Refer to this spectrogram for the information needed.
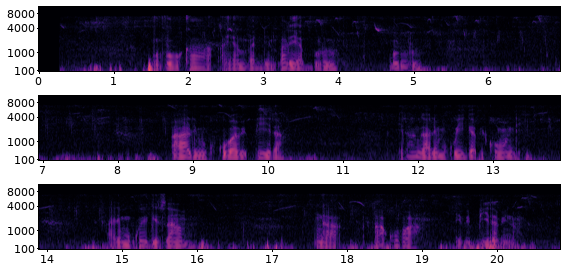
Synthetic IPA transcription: mṵvuβukaa̰jaːmbadːe̞ːmpalejabṵlu | bululu | alimuku̥kuβaβipiːɾa | e̞ɾaŋɡaːlimukujiɡaβikʰo̞ːnde | a̰limukwe̞ːɡe̞zaːmu | ŋɡaː | kuβa | e̞βipiːɾaβḭno̞̰

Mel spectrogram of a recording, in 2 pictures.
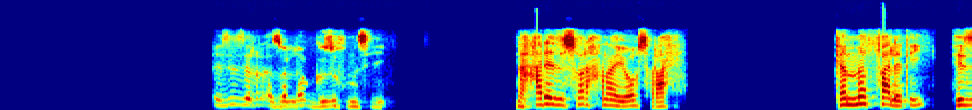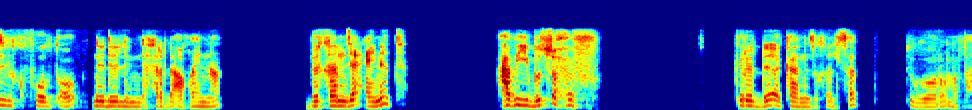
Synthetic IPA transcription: ʔɨzizɨɾʔɐzɐlːoɡɨzuxmɨsli | nɨħad̪ɐzɨsɐɾaħnajːo̞sɨɾaħ | kʰɐmːɐfːalɐt̪ʼi | hɨzbikʰɨ̥fɐlt̪ʼo̞nɨd̪ɐlinɨd̪ɨħɨɾd̪ɐʔa̰kʰo̞jnna | bɨkʰɐmziʕajnɐt̪ | ʔaβijbɨt͡sʼɨħuf | kʰɨɾɨd̪ːɐʔkʰanɨzɨxʔɨlsɐβ | t̪ʰɨɡɐβɾomɐfa

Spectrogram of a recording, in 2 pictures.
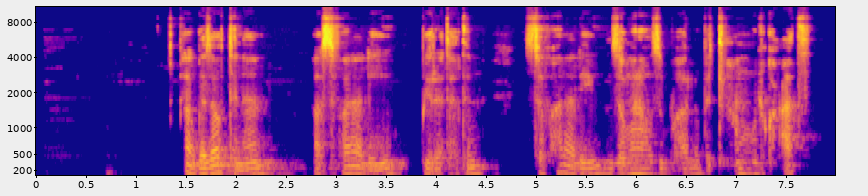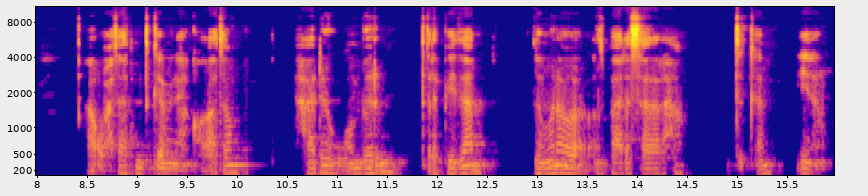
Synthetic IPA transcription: ʔaβɡɐzawt̪ʰɨnanʔaβzɨt̪ʰɐfɐlalɐjub̥iɾo̞t̪ʰḁt̪ʰɨn | z̥ɨt̪ʰɐfɐlalɐjuzɐmɐnawzɨbːahalubɨt̪ʼaʕamːulkʰʕa̰t̪ | ʕa̰χʼṵħt̪ʰat̪nɨt̪ʼɨkʼːɐminakʰɐʔa̰t̪ʰo̞m | ħad̪ɐwombɐɾɨnt̪ʼɨɾɐpʰezan | zɐmɐnaw̰zɨbahalɐsɐɾaɾħa | ɨt̪ʼɨkʼːɐmʔina

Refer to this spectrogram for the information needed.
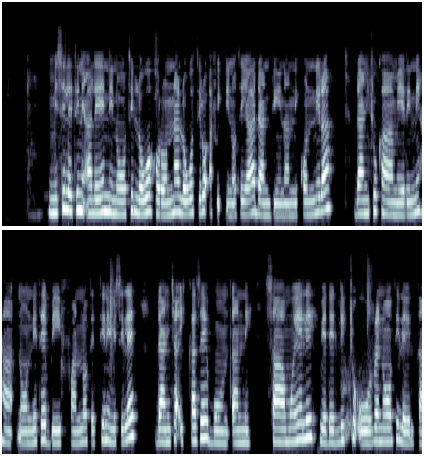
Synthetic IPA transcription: mɪsɪlɛt̪ɪnɪ̰ʔɐle̞ːnːɪno̞ːt̪ɪlɔwɔhɔɾɔnːɐlɔwɔt̪ɪɾɔʔɐfɪɗːɪnɔt̪ɛjaːd̪ɐnd̪iːnɐnːɪkɔnːɪɾɐ | d̪ɐnt͡ʃːʊkaːme̞ːɾɪnːɪɦaːʔnoːnːɪt̪ɛbiːfːɐnːɔt̪ɛt̪ɪnɪmɪsɪlɛd̪ɐnt͡ʃːɐʔɪkːɐsɛboːnt̪ʼɐnːɪ | saːmʊeːlɪwɛd̪ɛlːɪt͡ʃːʊʔuːrːɛno̞ːt̪ɪleːlt̪ɐ

